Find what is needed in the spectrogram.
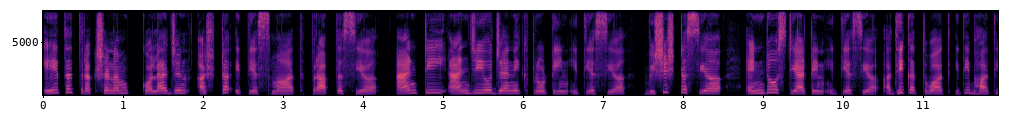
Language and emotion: Sanskrit, neutral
